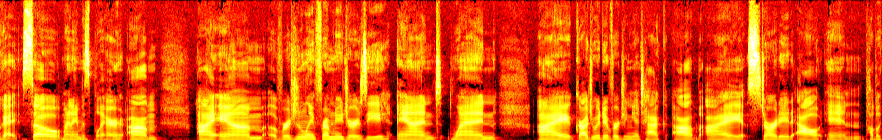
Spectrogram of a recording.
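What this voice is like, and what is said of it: Hoarse voice. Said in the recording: “I do apologize in advance for my hoarse voice... I don't normally sound like this”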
